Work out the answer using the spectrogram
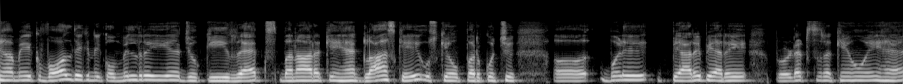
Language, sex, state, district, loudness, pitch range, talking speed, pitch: Hindi, male, Bihar, Jamui, -15 LUFS, 170-195 Hz, 185 wpm, 180 Hz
